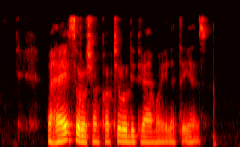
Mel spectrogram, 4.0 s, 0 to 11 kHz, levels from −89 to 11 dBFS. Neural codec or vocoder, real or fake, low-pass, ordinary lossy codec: codec, 16 kHz, 8 kbps, FunCodec, trained on Chinese and English, 25 frames a second; fake; 7.2 kHz; MP3, 48 kbps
